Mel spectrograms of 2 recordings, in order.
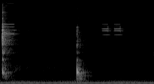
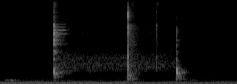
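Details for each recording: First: Sunstone mPulse permanent jewelry welder: two contact clicks, then a double beep, as the weld is aborted because the electrode touched and was then pulled too far from the piece. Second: Several short, sharp snaps with quiet gaps, each a clean single crack: an mPulse permanent-jewelry welder firing proper pulses while welding a jump ring held in paint-stripped grounding pliers.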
